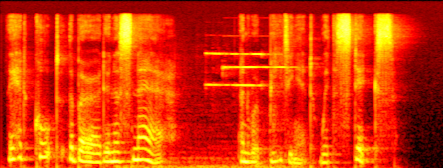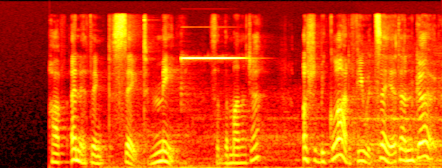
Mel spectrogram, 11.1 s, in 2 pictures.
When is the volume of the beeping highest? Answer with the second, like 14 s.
8 s.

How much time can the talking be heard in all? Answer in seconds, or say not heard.
10 s.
